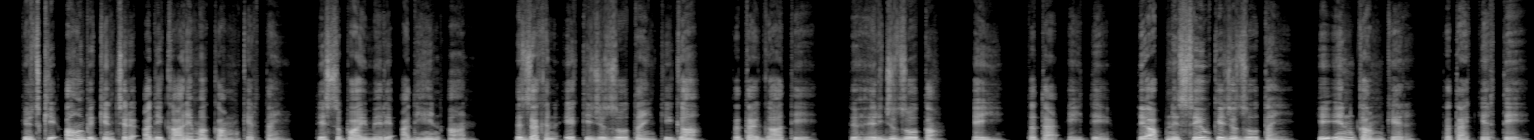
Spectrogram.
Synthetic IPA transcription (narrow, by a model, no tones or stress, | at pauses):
kjũːd͡ʒkiʔɐːũbʱikɪ̃nt͡ʃːɾeʔɐd̪ʱɪkaːɾemɐ̃kɐmkeɾt̪ãːĩ | t̪esɐpaːimeːɾeʔɐd̪ʱiːnaːn | t̪ɛzɐkʰəneːkid͡ʒozoːt̪ãːĩkiɡã | t̪ɛt̪ɛɡaːt̪e | t̪eɦeɾid͡ʒozoːt̪ã | eːi | t̪ɐt̪ɛʔeːit̪ḛ | t̪eɐpneseːʋked͡ʒozoːt̪ãːĩ | kiʔɪnkɐmkeɾ | t̪ɐt̪ɛkɪɾt̪eː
